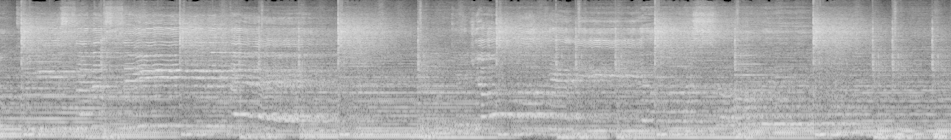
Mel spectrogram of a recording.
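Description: A song playing: a singer holding long, sliding notes over steady instrumental backing.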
